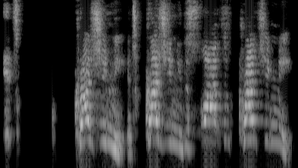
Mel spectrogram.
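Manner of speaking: put-on very high panicked kid's wail; tearful mock screaming. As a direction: squeal it out as if being crushed. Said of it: "tears, tears, okay? I'm crying".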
